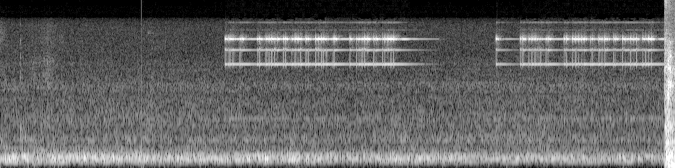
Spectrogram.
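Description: An electronic burglar alarm, homemade from a Bitbrick kit programmed with Entry, gives two stretches of rapid, high-pitched beeping over a low background hum, ending in a sharp click.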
